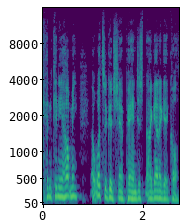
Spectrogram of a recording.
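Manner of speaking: nervous-sounding man's voice. Retelling a customer rushing into the store: imitating a nervous man. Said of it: "a very nervous guy".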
